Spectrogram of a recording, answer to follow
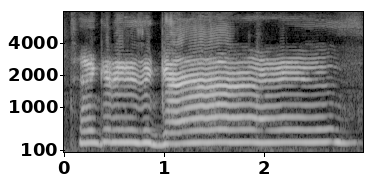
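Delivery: high, held-out farewell call; drawn-out sign-off. Pretend. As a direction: stretch the last word out long and high. Drawn-out sign-off echoing co-host.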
